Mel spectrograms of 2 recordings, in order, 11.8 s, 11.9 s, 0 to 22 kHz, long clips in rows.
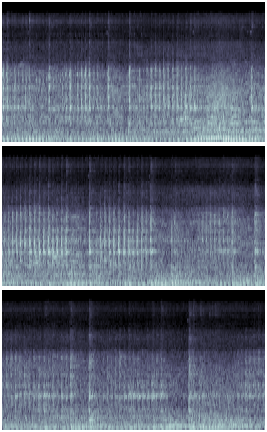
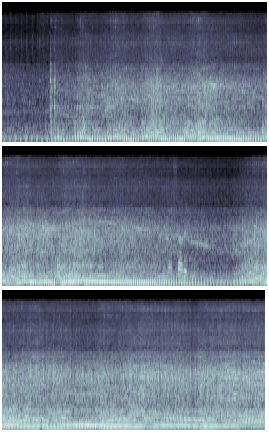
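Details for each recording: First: Honda Vario 125 scooter won't take throttle: starts on starter but bogs with rough, uneven knocking putter, stuttering instead of picking up; dies at full throttle; traced to misadjusted throttle position sensor. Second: Honda Vario 125 after ECU reset via DLC socket: engine blips up and settles back smoothly, revs rising and falling cleanly without bogging; healthy throttle response.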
